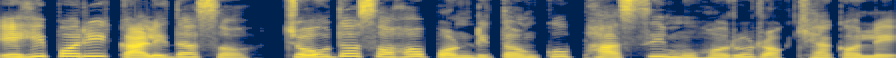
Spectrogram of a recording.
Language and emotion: Odia, neutral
